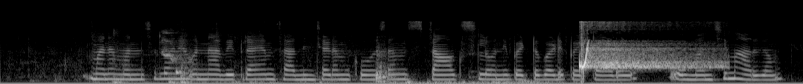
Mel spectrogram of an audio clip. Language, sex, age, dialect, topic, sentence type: Telugu, female, 25-30, Telangana, banking, statement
